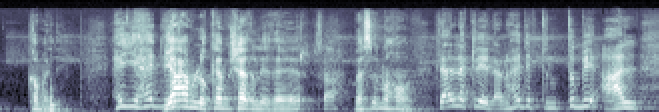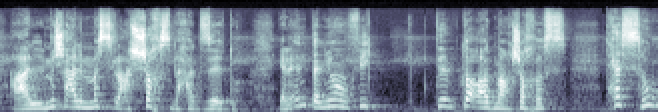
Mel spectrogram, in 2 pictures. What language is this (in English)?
Arabic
